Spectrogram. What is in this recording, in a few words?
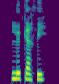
cafe in french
